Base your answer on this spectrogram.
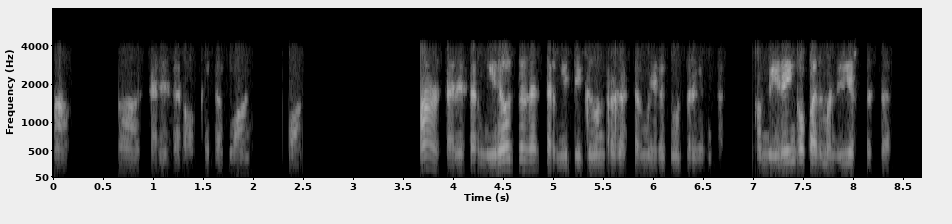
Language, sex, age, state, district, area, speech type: Telugu, male, 30-45, Andhra Pradesh, East Godavari, urban, conversation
